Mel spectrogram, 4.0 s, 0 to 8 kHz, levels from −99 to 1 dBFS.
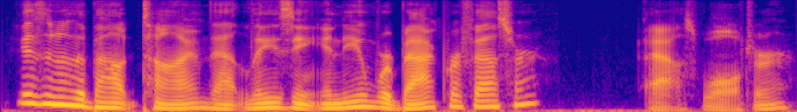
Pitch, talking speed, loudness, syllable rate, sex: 130 Hz, 180 wpm, -17 LUFS, 6.0 syllables/s, male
